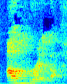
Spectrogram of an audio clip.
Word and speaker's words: umbrella: But in English it is pronounced umbrella. So in many cases, the letter U is read like our A, umbrella.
